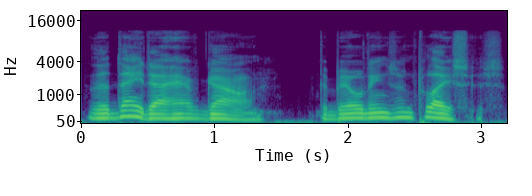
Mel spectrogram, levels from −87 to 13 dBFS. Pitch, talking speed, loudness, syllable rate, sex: 120 Hz, 150 wpm, -15 LUFS, 4.6 syllables/s, male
